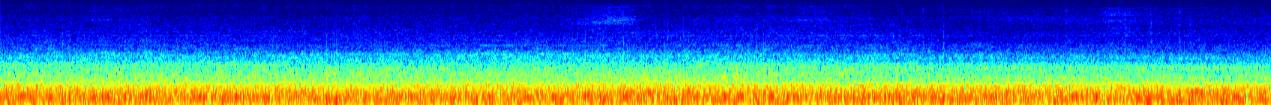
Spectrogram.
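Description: Steady cabin noise of a jet airliner in flight, heard from a window seat over the wing: the low drone of the engines and rushing airflow, with a steady hum underneath.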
